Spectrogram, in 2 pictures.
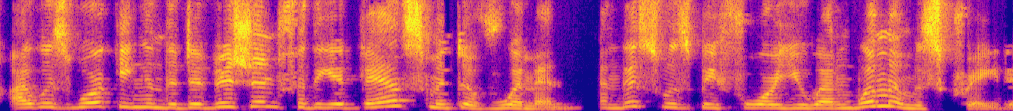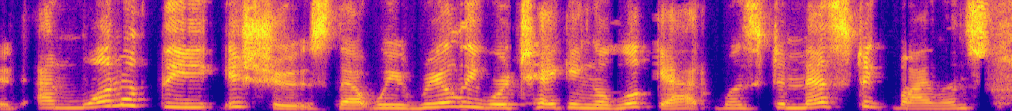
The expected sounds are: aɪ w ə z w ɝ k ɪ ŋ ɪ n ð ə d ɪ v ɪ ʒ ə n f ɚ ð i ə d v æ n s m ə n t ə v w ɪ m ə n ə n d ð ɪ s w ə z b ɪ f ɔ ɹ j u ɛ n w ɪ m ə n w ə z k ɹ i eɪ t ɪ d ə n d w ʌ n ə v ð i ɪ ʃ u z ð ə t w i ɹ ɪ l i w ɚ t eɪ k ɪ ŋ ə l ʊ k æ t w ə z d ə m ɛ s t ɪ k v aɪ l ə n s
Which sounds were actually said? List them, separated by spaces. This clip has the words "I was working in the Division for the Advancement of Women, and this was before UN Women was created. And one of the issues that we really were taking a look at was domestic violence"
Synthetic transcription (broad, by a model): aɪ w ə z w ɝ k ɪ ŋ ɪ n ð ə d ɪ v ɪ ʒ ə n f ɚ ð i ə d v æ n s m ə n t ə v w ɪ m ə n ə n ð ɪ s w ə z b ɪ f ɔ ɹ j u ɛ n w ɪ m ə n w ə z k ɹ i eɪ t ɪ d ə n w ʌ n ə v ð i ɪ ʃ u z ð ə t w i ɹ ɪ l i w ɚ t eɪ k ɪ ŋ ə l ʊ k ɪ t w ə z d ə m ɛ s t ɪ k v aɪ l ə n s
